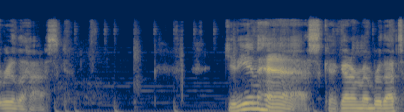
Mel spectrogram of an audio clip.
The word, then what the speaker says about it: Hask: that's it get rid of the HK Gideon Hask I got to remember that's how it's pronounced I don't remember how it's pronounced in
